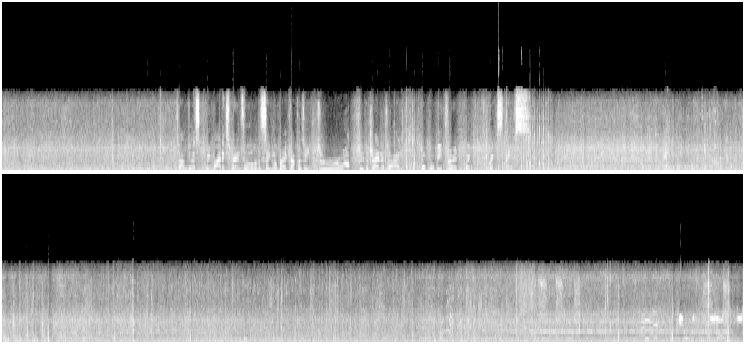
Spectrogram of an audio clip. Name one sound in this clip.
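An engine rumbles steadily as a vehicle drives along.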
